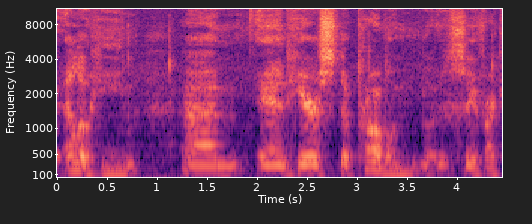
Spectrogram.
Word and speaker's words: Elohim: in the original recognizes their a problem it's pronounced elohim and here's the problem let me see if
